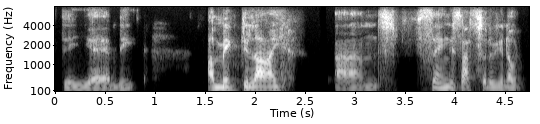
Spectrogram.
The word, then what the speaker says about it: amygdala: Did I pronounce that correctly, do you think? Yes, amygdala.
